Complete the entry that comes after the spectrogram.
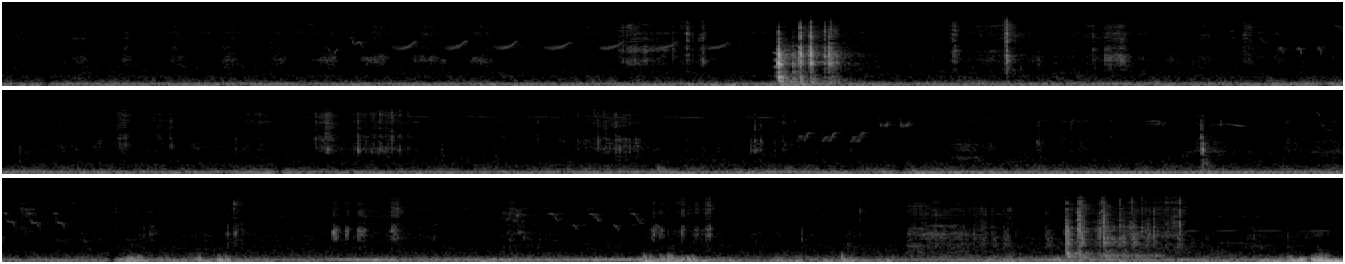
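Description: Birds chirping and trilling over a steady low hum, with one sharp knock about four seconds in.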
